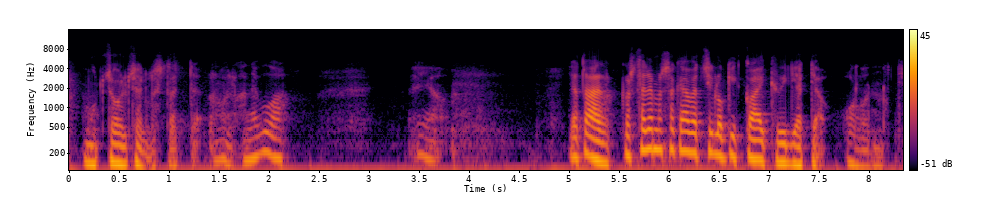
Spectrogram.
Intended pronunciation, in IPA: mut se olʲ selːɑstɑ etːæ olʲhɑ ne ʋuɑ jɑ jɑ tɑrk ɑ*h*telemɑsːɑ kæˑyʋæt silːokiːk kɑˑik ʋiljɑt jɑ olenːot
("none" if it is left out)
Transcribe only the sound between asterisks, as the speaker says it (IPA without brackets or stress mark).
s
